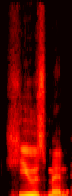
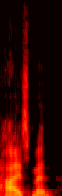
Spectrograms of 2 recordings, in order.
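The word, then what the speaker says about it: Huesman: unknown by the way huseman h-u-e-s-m-a-n you gotta pronounce that heisman i mean oh yeah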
